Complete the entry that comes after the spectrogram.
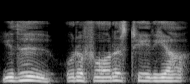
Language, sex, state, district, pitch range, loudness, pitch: Tamil, male, Tamil Nadu, Nilgiris, 160-170 Hz, -14 LUFS, 165 Hz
